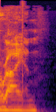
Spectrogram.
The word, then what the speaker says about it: Orion: So, did I say it right? – No. Orion. – Oh, I said it wrong again. Sorry. Well, it's like Orion's belt.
